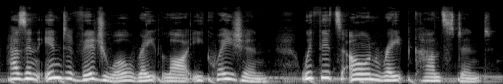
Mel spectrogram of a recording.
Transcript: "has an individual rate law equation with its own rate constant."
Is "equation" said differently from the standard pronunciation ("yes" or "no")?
no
